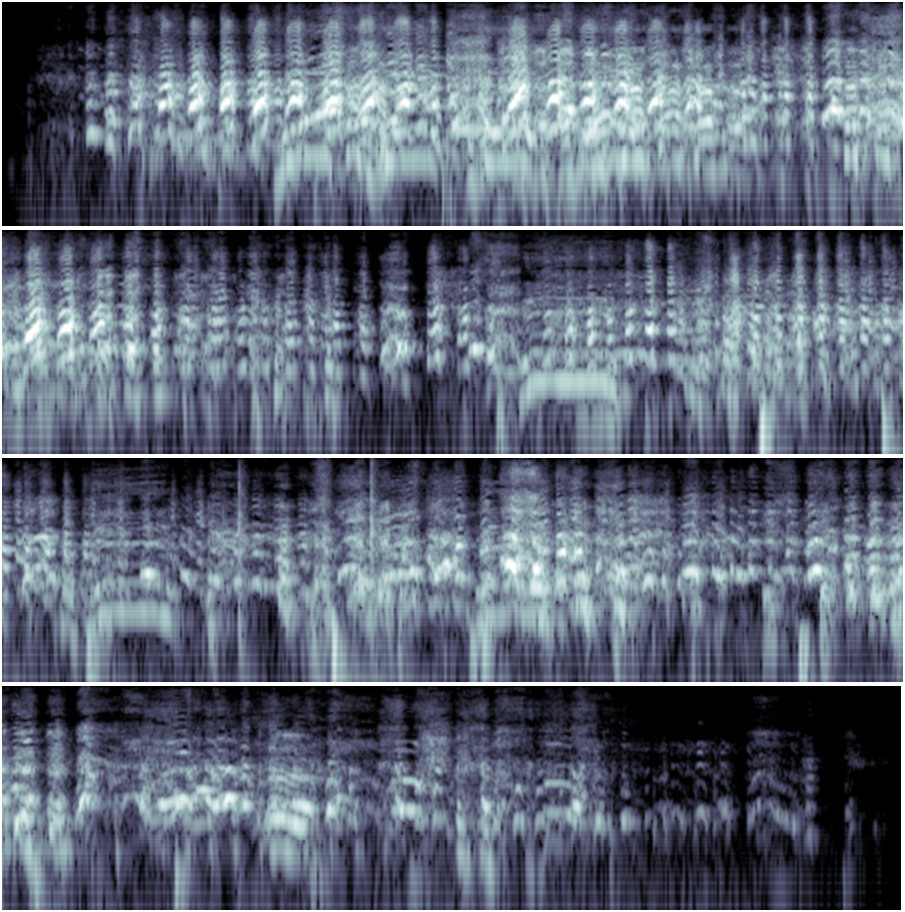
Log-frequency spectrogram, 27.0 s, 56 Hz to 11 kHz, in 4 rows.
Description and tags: group laugh long exaggerate
group of people laughing exaggerated
Recorded with 2 different microphones (sm 58 and behringer B1) via an MBox giving a typical stereo feel.
fun, vocal, funny, humor, laughter, laughing, comic, folio, comedy, group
